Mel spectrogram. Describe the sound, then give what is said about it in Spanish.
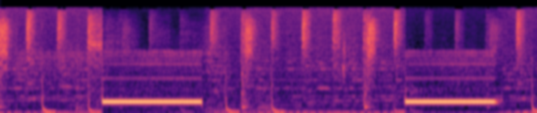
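A dialed telephone call rings out with two steady, mid-pitched ringback tones, each about a second long and about two seconds apart, over a busy backdrop of repeated plucked, falling tones. “A ver, bueno, ahí se está marcando por último y vamos a ver qué sucede.”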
